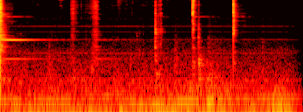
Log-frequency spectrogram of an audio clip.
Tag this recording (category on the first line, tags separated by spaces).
Sound effects > Objects / House appliances
Ambience Robot Foley scrape Clank Robotic Metallic Junkyard FX Percussion Perc dumpster Environment Smash Machine Junk Bang Metal waste Bash rubbish tube dumping trash SFX Clang rattle garbage Atmosphere Dump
